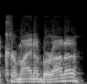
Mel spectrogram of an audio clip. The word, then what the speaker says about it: Carmina Burana: um, a movie I watched, and this, this links to Excalibur, uh, in Excalibur, you you have um, uh, Carmina Burana.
